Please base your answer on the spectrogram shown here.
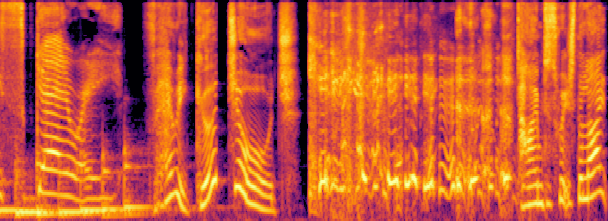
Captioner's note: both giggle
